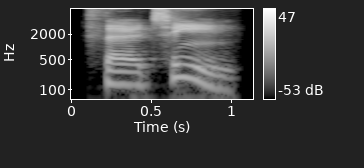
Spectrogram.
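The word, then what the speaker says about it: thirteen: Você tá vendo ali que existem dois sinais de stress, dois sinais de sílaba tônica. Tanto th quanto te são tônicos. Então nós falamos 13.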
